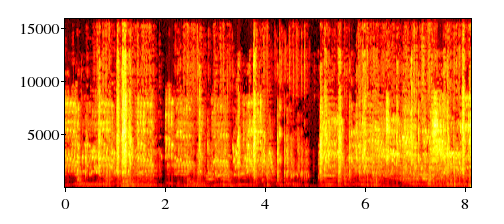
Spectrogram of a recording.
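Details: Budgerigar breeding call: scratchy, noisy chattering broken into uneven bursts, with a brief total silence partway through followed by sustained high warbling.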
